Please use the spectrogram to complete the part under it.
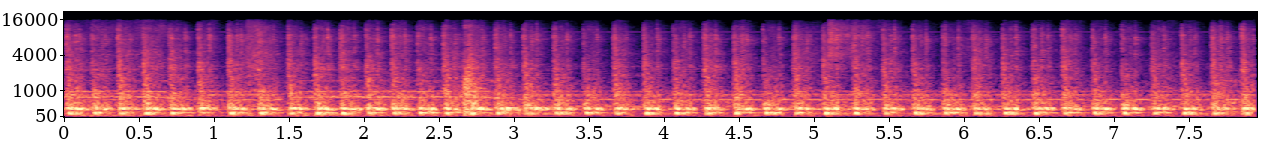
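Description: A sewing machine stitches with a fast, steady rhythmic clatter.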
